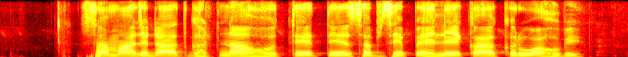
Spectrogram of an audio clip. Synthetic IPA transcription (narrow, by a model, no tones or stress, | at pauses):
sɐmaːd͡ʒɖaːt̪ɡʱɐʈnaɦoːt̪et̪esɐbsepɛɦlekakəɾuʋaɦoːbeː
